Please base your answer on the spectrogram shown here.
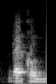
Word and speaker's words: the: দি সমান সমান ভি, মানে দায়ের পরে যে শব্দটা থাকে সে যদি কনসোনেন্ট হয় তখন এর উচ্চারণ হয় দা। কি হয়? দা। যেমন টিচার এর টিটা কনসোনেন্ট, তখন দা টিচার, দি টিচার না, দা টিচার।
